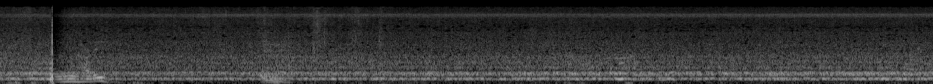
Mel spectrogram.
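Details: Humming mass of farmed honey bees at the hive during a search for the queen. The even, droning buzz runs unbroken, with a sharp click near the start and a few faint taps.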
